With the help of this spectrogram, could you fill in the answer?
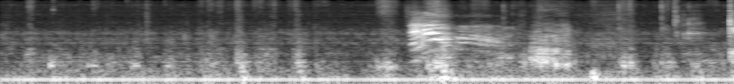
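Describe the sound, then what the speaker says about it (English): Cats fight somewhere at a distance, a burst of yowling and screeching rising over a steady low hum, fading into softer growls. "Cats are fighting."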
